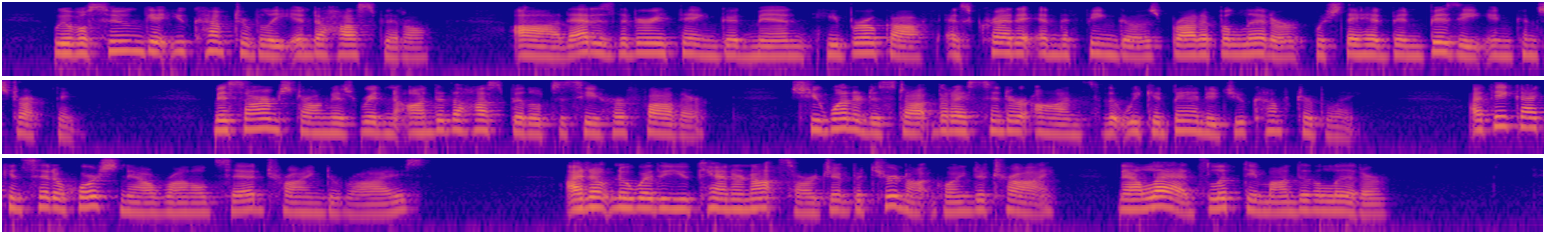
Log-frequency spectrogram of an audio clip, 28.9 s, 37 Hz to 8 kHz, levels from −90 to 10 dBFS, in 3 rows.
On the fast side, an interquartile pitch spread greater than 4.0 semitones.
No: fast, 210 wpm; average, 3.5 semitones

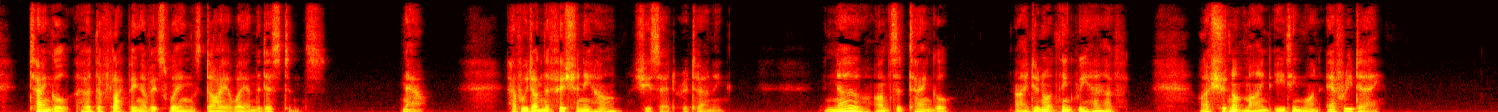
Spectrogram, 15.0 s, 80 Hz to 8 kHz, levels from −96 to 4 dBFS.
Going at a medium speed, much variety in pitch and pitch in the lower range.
Yes: average, 160 wpm; wide, 5.9 semitones; low, 115 Hz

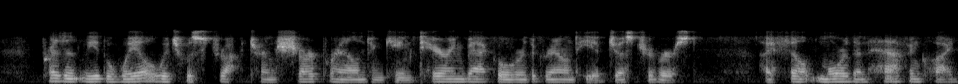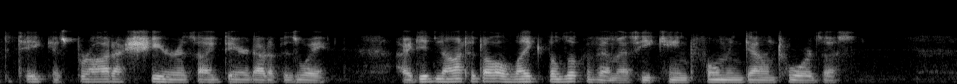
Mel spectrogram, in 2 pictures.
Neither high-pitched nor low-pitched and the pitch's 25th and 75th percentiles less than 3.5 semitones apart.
No: low, 120 Hz; average, 2.9 semitones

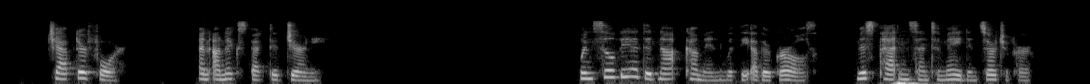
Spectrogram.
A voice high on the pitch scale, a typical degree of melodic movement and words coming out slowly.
Yes: high, 225 Hz; average, 4.4 semitones; slow, 130 wpm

